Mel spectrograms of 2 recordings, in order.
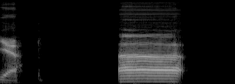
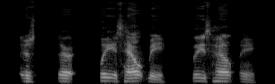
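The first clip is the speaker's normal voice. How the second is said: ordinary talk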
